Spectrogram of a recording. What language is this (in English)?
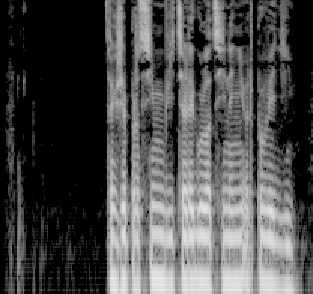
Czech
